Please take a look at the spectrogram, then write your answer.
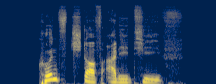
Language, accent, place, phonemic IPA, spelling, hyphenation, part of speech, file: German, Germany, Berlin, /ˈkʊnstʃtɔfʔadiˌtiːf/, Kunststoffadditiv, Kunst‧stoff‧ad‧di‧tiv, noun, De-Kunststoffadditiv.ogg
- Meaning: plastic additive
